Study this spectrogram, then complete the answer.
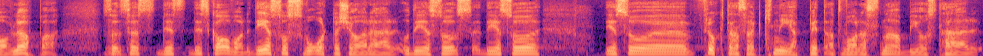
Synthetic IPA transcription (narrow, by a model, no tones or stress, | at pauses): vløːpa | sɔsɔd̪ɛd̪ɛskavɑːd̪ɛd̪ɛæʂɔsvoːʈɔɕœːɾahæːɾɔd̪ɛæʂɔsd̪ɛæʂɔ | d̪ɛæʂɔfɾɵkt̪ansvæːʈkʰneːpɪt̪at̪vɑːɾasnabːjɵst̪hæːɾ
